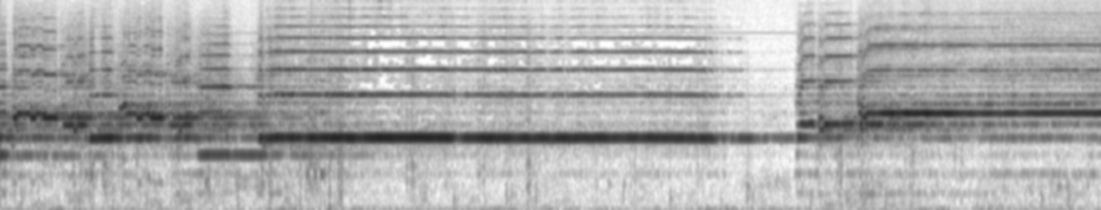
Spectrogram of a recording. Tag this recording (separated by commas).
Music, Flute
